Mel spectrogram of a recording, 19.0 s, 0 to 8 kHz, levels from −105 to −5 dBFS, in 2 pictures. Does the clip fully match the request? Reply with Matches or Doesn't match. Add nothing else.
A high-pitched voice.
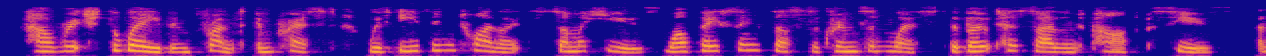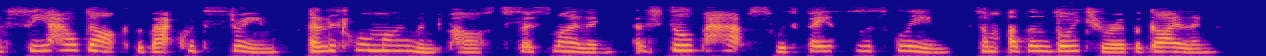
Matches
